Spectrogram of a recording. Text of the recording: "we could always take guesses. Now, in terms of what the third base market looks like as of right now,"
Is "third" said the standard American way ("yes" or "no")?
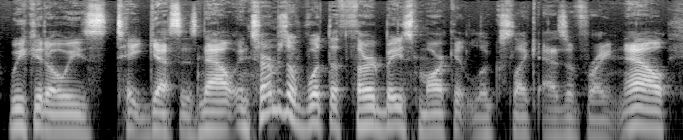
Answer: yes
